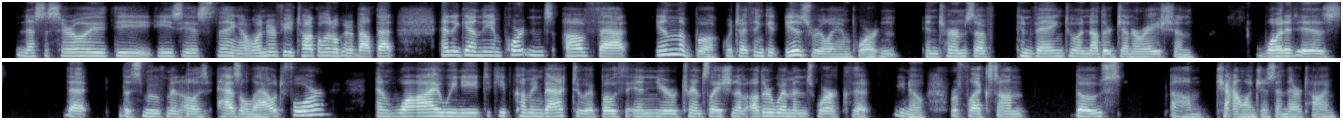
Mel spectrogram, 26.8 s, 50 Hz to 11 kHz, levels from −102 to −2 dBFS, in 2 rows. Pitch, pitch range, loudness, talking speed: 180 Hz, 160-195 Hz, -25 LUFS, 170 wpm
